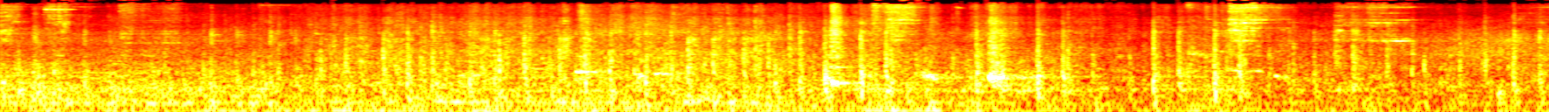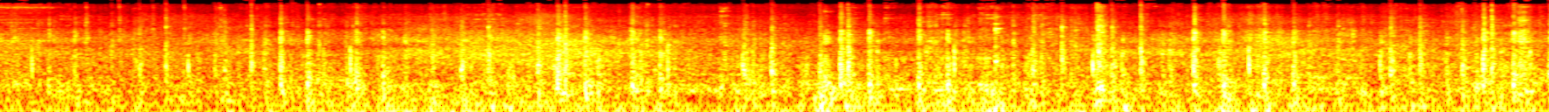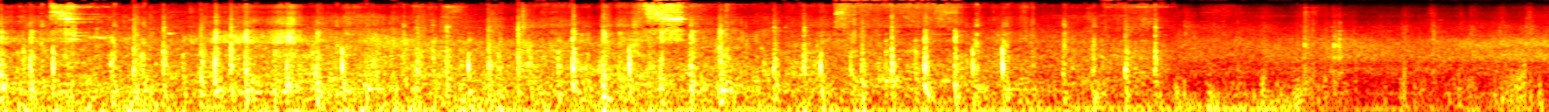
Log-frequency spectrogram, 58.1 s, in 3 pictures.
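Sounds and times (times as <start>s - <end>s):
clicks and clanks over rail joints: 0.0s - 53.5s
steel wheels rumbling on rail: 0.0s - 58.0s
high-pitched wheel squeals: 16.7s - 17.8s, 39.4s - 40.2s, 46.7s - 47.4s.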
